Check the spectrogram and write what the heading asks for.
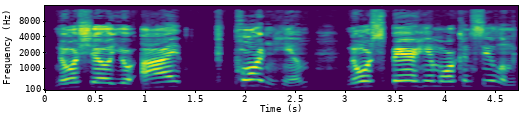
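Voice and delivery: loud, lifted reading of the verse; scripture reading. Acted. Preacher reading scripture aloud to the congregation, loud and lifted.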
